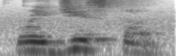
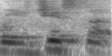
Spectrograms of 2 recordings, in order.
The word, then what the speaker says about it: register: Because in Vietnam, okay, we usually pronounce this word like register. But no, it's not register, it is register.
